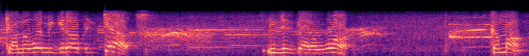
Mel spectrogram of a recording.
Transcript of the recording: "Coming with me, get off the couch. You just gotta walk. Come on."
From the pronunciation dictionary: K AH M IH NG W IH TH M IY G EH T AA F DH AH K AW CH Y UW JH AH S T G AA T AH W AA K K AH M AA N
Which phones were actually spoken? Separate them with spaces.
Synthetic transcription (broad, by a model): K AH M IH W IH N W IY G EH T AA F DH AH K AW S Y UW JH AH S G AA T AH W AA K K AH M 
